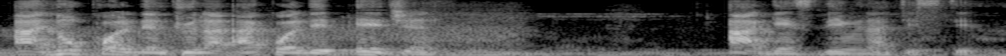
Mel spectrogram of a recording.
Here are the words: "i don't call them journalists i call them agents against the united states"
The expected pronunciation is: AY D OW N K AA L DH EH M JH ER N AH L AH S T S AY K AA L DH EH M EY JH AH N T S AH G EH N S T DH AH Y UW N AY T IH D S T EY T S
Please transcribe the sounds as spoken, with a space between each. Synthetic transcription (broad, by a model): AY D OW N K AA L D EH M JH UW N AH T AY K AA L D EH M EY JH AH N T AH G EH N S T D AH Y UW N AY T IH D S T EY T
